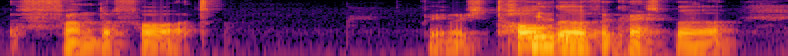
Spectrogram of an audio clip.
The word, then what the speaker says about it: Van der Vaart: It's like Van der Vaart is Van der Fort.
